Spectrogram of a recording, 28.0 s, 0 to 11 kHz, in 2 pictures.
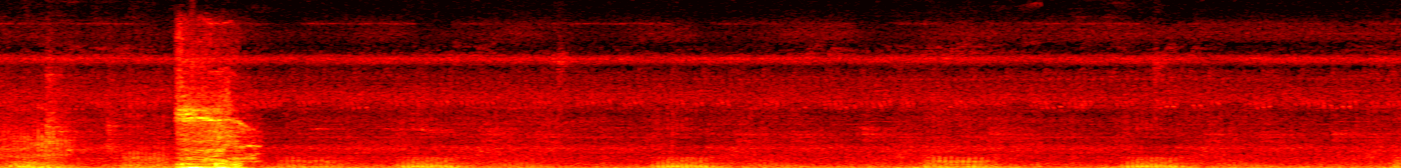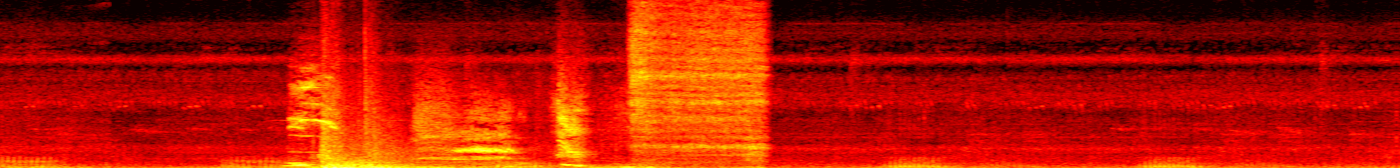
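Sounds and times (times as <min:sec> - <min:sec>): creature rumbling vocalisations: 0:00.0 - 0:03.0, 0:16.2 - 0:21.8
high insect tone: 0:00.0 - 0:28.0.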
